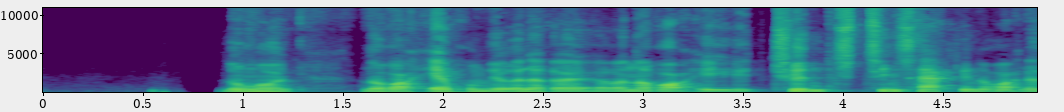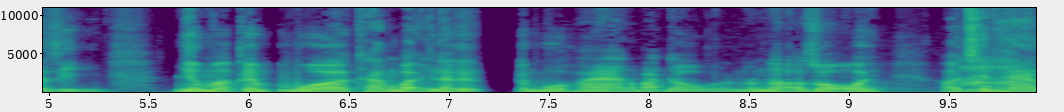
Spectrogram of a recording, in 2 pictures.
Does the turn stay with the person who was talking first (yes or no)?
yes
